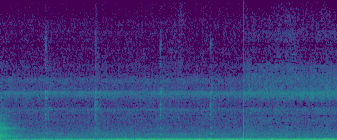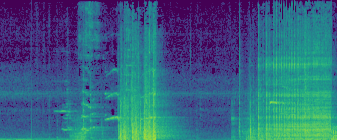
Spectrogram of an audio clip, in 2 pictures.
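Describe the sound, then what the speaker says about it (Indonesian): In a horror film scene, a few dull knocks sound against a quiet, humming room. A door then bursts open loudly, followed after a brief hush by a long, rough scraping rush. "Bu Woro yang akan wudhu tiba-tiba mendengar suara ketukan"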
